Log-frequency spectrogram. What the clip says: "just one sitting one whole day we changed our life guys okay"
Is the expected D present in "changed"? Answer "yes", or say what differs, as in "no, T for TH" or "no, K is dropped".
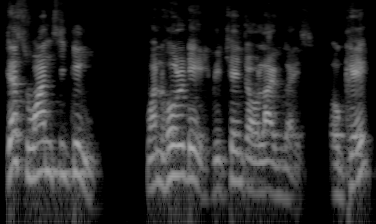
no, D is dropped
